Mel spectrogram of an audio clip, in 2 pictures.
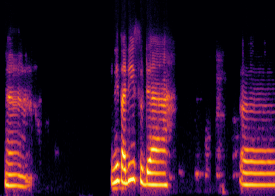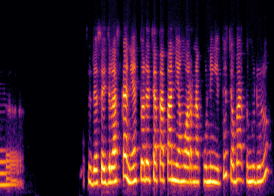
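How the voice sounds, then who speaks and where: A woman's voice: a little high, no echo, lo-fi sound. A woman teaching an Islamic study lesson to parents, explaining in a patient way, repeating key words and asking rhetorical questions. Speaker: religious teacher at a parenting class.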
